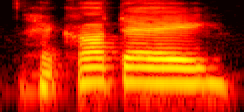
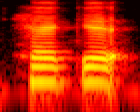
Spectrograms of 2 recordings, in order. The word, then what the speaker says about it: Hecate: And Hecate, I mean, her name, a lot of her, there's so many different ways to pronounce her name. Hecate, Heket, Heka. Of course, Heka would be the male pronunciation.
